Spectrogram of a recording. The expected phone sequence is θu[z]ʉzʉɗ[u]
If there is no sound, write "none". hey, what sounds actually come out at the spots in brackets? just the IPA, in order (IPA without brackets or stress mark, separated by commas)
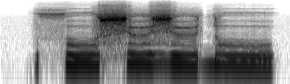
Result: s, u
